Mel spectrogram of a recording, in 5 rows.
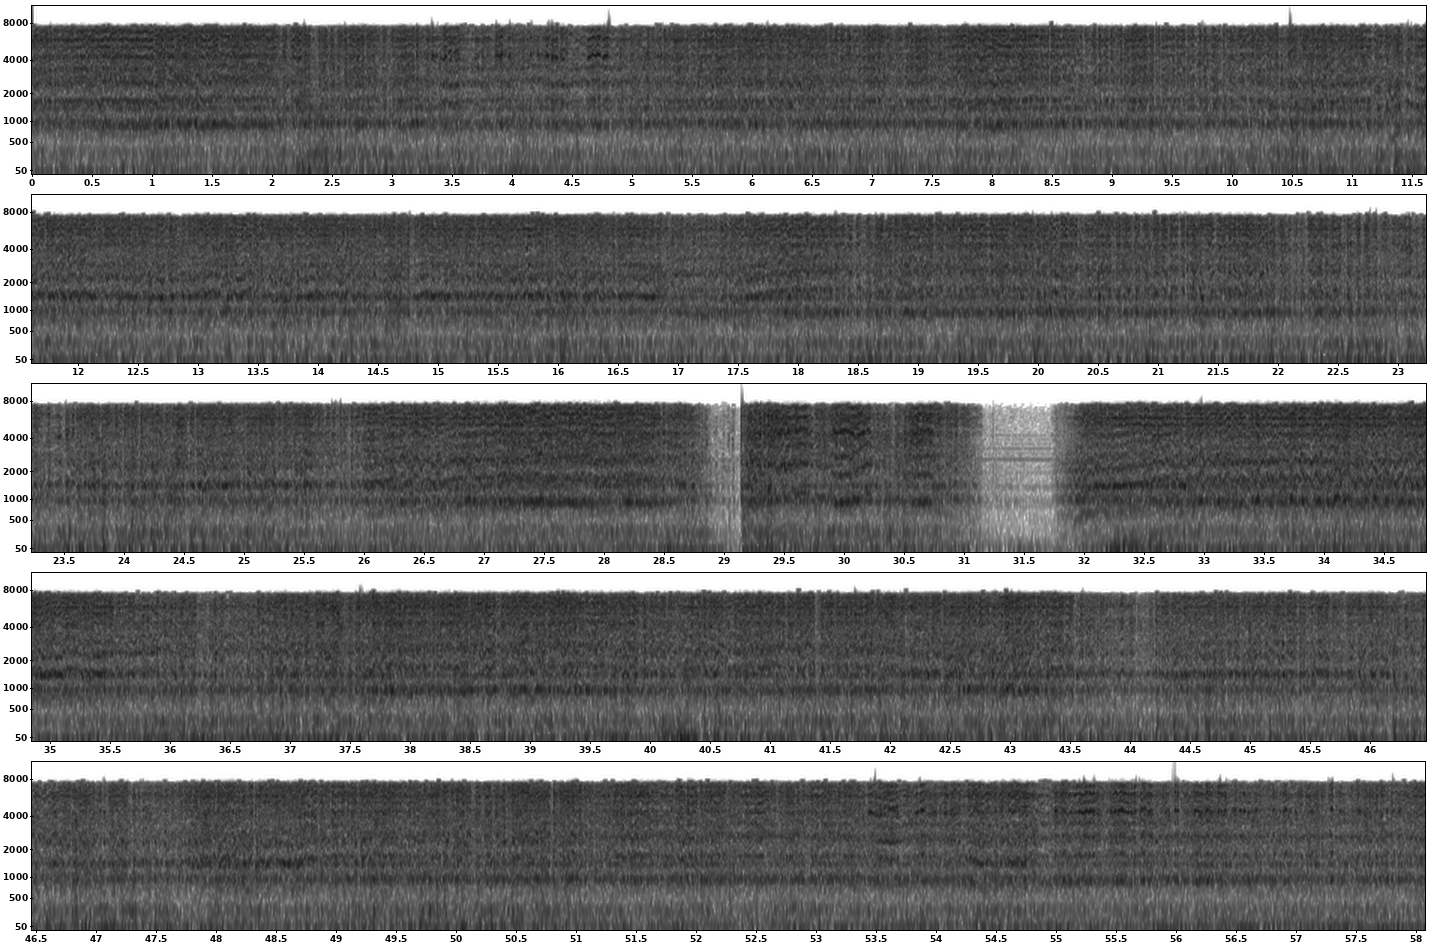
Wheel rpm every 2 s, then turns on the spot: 230, 230, 230, 230, 230, 220, 200, 200, 200, 220, 230, 210, 200, 210, 190, 170, 170, 200, 220, 230, 230, 210, 200, 200, 210, 230, 230, 220, 230.
none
